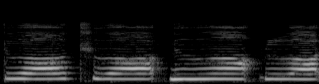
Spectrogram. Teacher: 혀끝을 윗니 뒤 잇몸에 붙였다가 떼면서 내는 소리. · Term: 혀끝 소리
